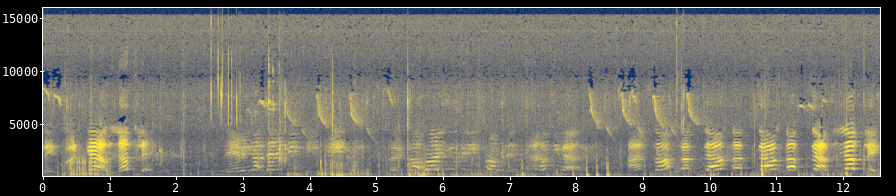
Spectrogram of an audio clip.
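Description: Hoofbeats of a pony being ridden on the arena surface, mixed with voices talking.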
